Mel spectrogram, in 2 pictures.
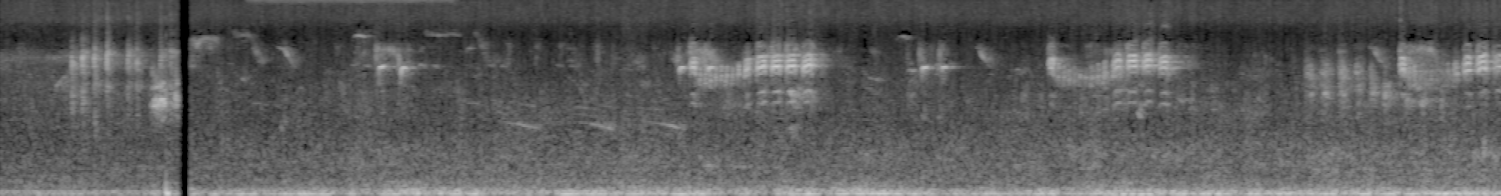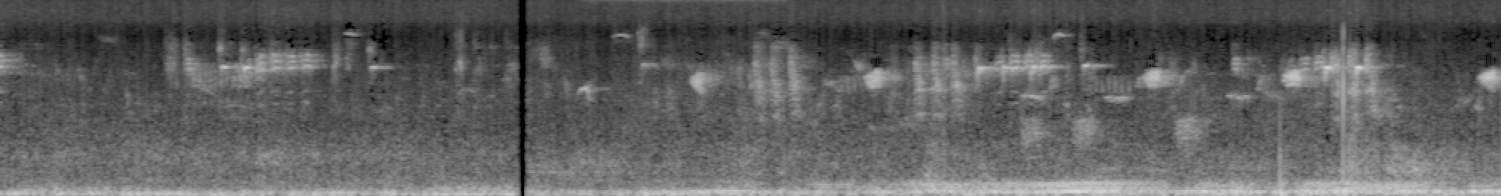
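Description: Songbirds singing in the trees, one bird repeating a short, high song phrase every three to four seconds with other chirps between, over a low rumble that grows louder in the second half.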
